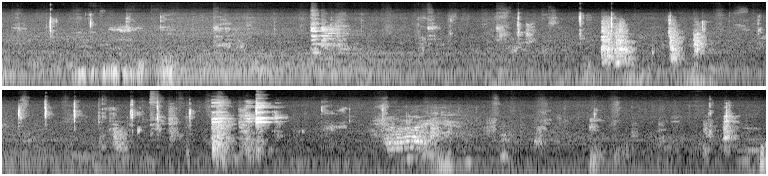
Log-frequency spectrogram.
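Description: A young man chews food noisily with his mouth close by.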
